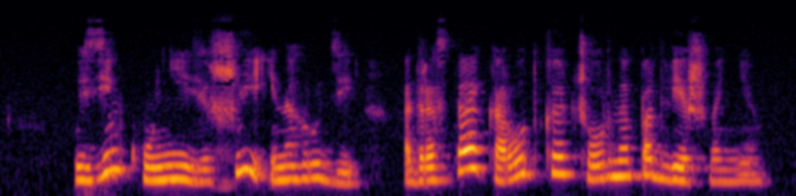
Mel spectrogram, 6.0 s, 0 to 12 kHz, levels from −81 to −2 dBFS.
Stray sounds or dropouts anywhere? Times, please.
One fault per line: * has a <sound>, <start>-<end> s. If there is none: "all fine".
all fine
